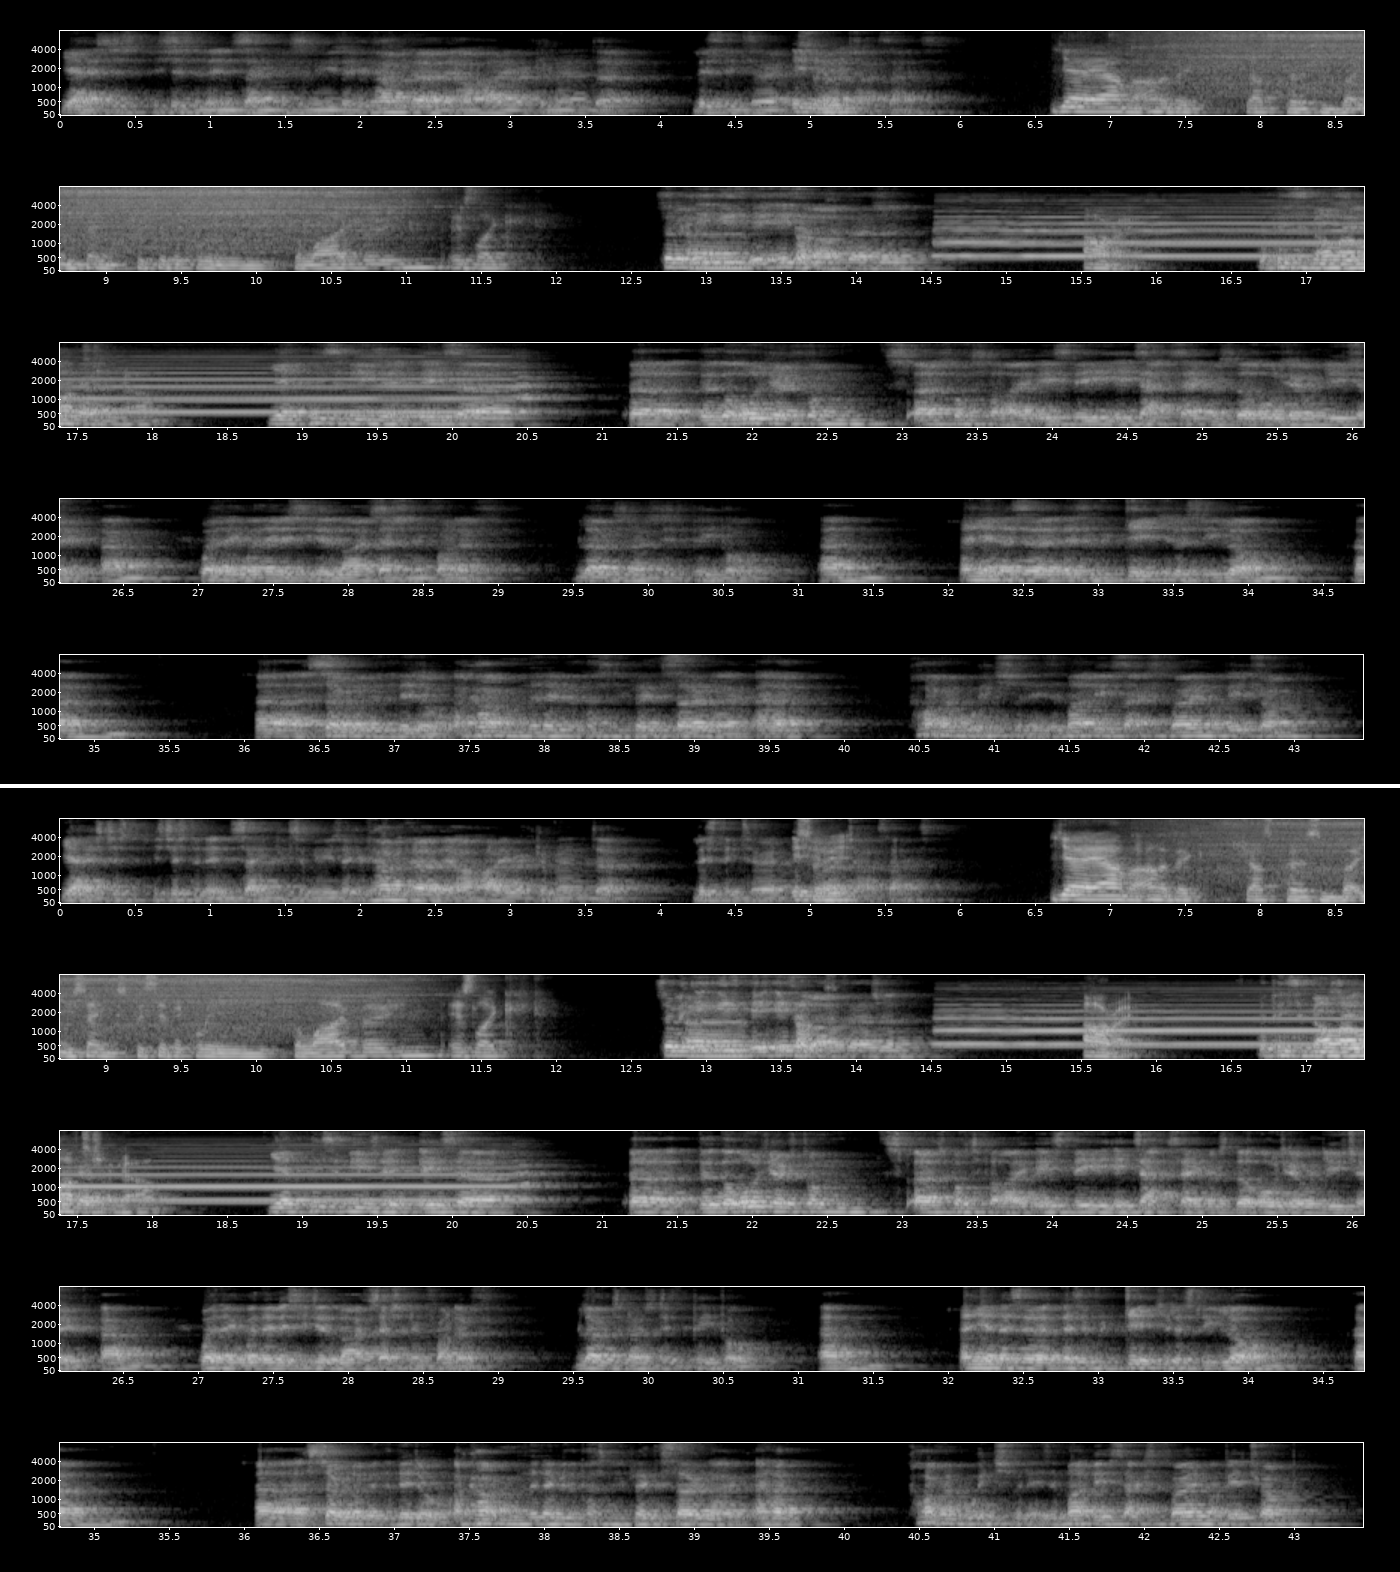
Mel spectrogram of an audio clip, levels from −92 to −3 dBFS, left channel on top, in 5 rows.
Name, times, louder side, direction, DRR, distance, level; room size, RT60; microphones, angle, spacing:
voice 1, 0.0-3.7 4.2-5.7 12.7-14.3 16.7-17.8 18.8-20.3 21.2-26.7 27.0-28.9 29.5-30.7 31.1-31.5 32.1-34.2 34.7-35.2 36.1-39.6 40.4-43.0, right 2 dB, 45° right, -6 dB, 3.1 m, -32 dB
voice 2, 4.9-5.3 6.6-11.9 12.9-13.3 13.6-13.7 15.5-15.9 17.0-18.1, right 4 dB, 65° right, 10 dB, 0.6 m, -32 dB
Rattle (instrument), 6.7-11.5, left 3 dB, 50° left, 3.3 m, -36 dB
Wind instrument woodwind instrument, 14.5-20.5, right 4 dB, 10° left, 1.6 m, -35 dB
9.2 x 8.4 x 8.4 m, 0.85 s
head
